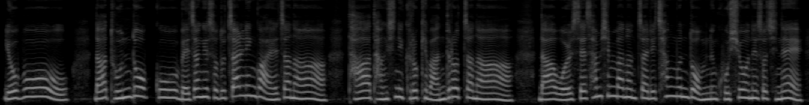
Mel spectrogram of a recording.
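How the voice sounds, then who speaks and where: A woman's voice: on the high side, normal speed, hardly any pauses, dark tone, no room sound, studio quality, natural voice. A woman voicing a desperate, self-pitying young wife who pleads and clings in a storybook narration. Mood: pleading.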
